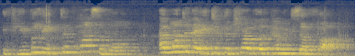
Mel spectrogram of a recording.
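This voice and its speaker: Woman acting high-voiced proud young gentlewoman. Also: expressive, brisk, a little hiss or hum. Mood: coolly defiant. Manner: crisp formal retorts. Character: proud, defiant young gentlewoman, quick-witted. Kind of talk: period stage play acting. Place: theatre stage. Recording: echoey stage recorded from far off.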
